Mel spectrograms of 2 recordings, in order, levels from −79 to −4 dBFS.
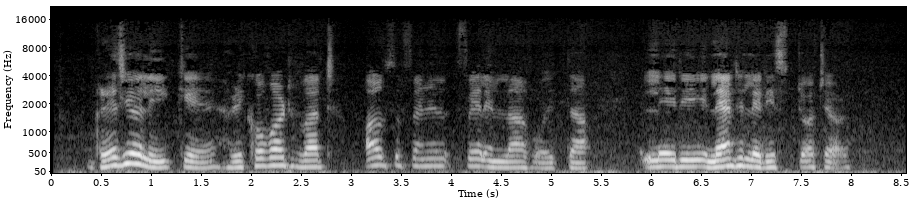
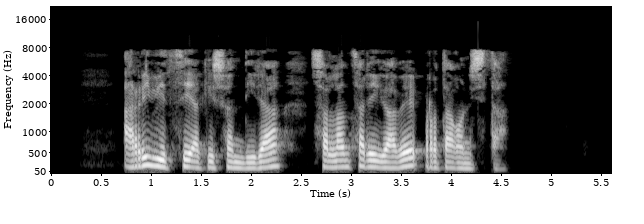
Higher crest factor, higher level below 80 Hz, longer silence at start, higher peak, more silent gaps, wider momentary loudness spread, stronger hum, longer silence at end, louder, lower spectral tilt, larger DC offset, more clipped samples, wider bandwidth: about the same, 18 dB vs 14 dB; first, -42 dBFS vs -56 dBFS; second, 0.1 s vs 0.75 s; about the same, -2 dBFS vs 0 dBFS; neither; first, 15 LU vs 8 LU; neither; second, 0.3 s vs 1.05 s; second, -19 LUFS vs -14 LUFS; first, -6.5 dB/octave vs -4 dB/octave; neither; neither; first, 16 kHz vs 8 kHz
